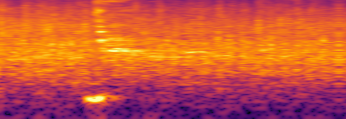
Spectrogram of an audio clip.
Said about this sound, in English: I have an alternative version. This one's called the posh applause.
